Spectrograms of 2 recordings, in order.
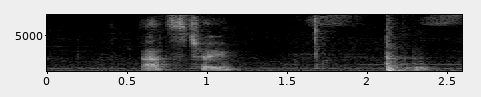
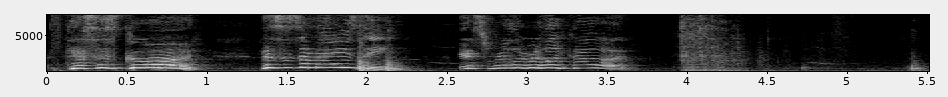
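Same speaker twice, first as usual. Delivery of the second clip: much higher, thrilled praise; delighted; 11 semitones higher than usual. Real, not acted. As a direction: gush over the taste. Delighted reaction after tasting.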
